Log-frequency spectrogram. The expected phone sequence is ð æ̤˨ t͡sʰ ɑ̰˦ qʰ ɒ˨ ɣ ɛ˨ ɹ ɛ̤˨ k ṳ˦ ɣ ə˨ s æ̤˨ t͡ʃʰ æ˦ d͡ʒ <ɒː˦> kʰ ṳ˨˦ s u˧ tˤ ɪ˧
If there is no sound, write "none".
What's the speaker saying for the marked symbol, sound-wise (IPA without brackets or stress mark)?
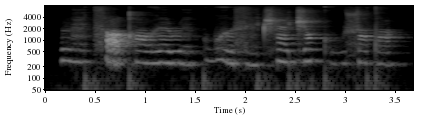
ɒ˦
